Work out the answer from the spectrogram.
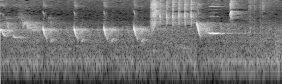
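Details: Wild Asian brown flycatcher giving a rapid sequence of falling high whistled notes about every third of a second, then a brief chattering burst and a final level whistle.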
